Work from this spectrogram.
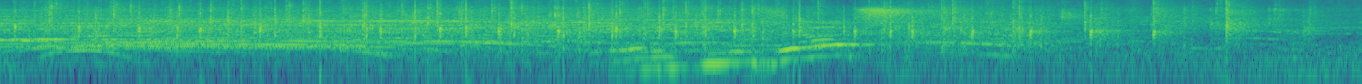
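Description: Crowd cheering and clapping at a professional wrestling event, a steady roar of applause and shouts under an announcer's voice throughout.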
